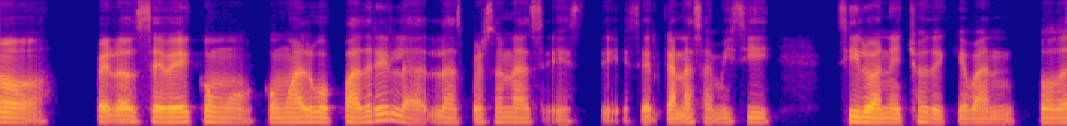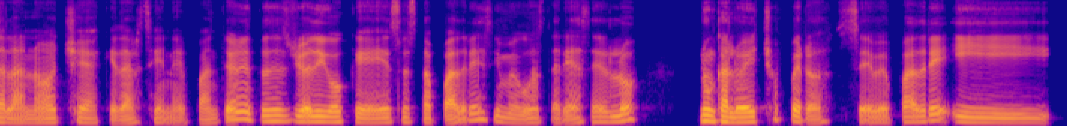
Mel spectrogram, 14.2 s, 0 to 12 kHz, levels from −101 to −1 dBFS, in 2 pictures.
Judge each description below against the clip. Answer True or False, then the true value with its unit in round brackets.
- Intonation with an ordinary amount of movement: False (2.3 semitones)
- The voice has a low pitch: True (125 Hz)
